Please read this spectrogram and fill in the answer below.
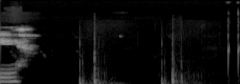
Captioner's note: none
